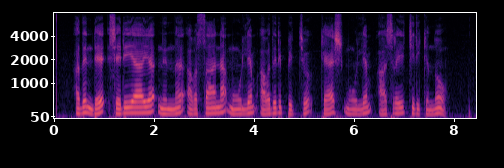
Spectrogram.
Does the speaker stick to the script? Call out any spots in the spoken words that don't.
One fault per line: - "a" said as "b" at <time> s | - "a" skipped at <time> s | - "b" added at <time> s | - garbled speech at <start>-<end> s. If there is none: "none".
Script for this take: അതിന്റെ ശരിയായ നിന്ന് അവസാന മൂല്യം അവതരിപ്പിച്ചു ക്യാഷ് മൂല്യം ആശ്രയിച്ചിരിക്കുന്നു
none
